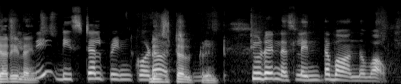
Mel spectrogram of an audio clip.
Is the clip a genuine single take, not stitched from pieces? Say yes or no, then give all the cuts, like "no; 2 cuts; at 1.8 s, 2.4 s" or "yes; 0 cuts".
no; 1 cut; at 2.3 s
